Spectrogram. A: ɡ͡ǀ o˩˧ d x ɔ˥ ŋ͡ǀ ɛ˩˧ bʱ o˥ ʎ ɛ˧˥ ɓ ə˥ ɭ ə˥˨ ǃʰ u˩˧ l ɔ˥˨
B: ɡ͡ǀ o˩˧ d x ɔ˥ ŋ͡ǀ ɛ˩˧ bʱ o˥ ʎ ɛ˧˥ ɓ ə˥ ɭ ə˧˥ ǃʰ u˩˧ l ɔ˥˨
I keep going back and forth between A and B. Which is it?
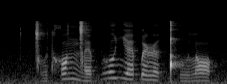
B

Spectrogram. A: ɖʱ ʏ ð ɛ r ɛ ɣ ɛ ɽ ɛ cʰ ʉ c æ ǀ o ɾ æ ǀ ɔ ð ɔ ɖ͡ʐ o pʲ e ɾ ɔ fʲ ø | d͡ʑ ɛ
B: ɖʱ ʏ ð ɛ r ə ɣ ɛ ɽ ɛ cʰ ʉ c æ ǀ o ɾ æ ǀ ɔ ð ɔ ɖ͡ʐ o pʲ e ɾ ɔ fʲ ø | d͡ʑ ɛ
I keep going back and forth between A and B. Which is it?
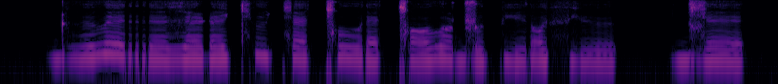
A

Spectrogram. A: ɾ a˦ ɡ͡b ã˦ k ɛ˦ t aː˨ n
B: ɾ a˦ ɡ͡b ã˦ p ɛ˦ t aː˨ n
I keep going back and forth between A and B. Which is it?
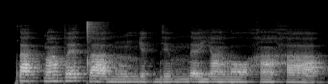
B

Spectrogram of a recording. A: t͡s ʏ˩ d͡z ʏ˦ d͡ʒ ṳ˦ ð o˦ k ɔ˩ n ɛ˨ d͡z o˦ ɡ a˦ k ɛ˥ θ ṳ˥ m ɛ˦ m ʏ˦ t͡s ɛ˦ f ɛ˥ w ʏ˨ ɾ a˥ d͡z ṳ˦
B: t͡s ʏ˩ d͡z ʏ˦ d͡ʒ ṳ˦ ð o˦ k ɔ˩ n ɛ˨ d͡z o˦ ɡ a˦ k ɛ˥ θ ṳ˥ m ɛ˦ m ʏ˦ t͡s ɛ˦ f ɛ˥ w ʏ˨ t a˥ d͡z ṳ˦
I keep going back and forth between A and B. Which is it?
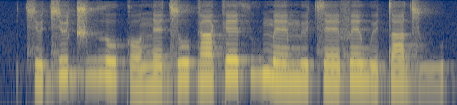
B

